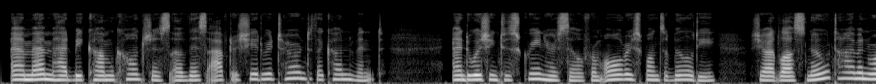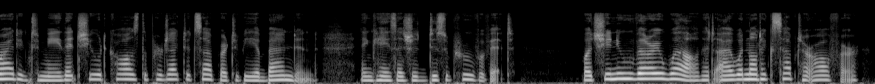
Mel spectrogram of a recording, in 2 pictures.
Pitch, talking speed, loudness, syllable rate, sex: 215 Hz, 205 wpm, -18 LUFS, 5.8 syllables/s, female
